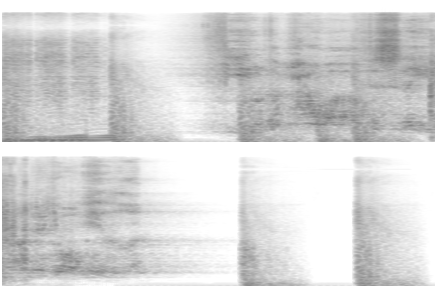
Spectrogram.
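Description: Heavy metal footsteps of a robot stomp and clank.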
